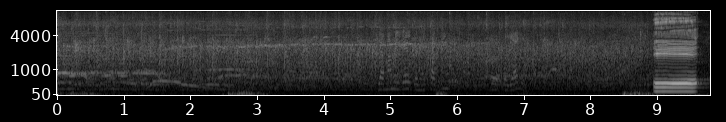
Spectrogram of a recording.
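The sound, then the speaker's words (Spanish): Crowd applause at a street demonstration for social movements, a steady dense clapping that carries on for several seconds with a voice briefly over it at the start, and a short loud tonal blast cutting in at the end. “Un fuerte aplauso para los movimientos sociales.”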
